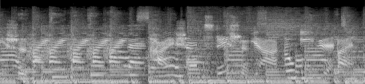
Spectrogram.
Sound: Mandarin

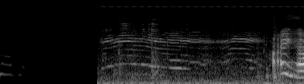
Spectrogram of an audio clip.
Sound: crying

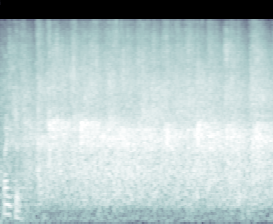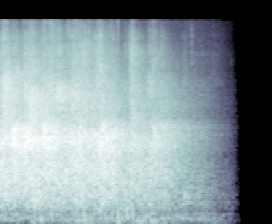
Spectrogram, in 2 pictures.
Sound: applause

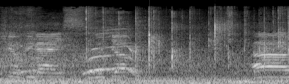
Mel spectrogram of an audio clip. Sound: team cheers

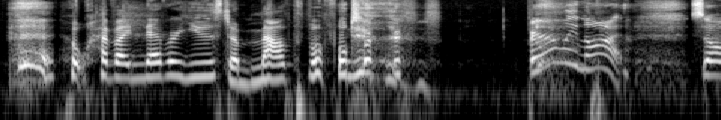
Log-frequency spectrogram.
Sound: laughs

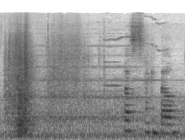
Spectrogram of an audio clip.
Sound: bell ringing

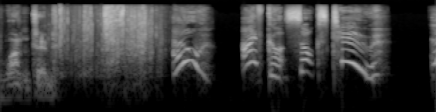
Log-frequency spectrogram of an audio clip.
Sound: tearing

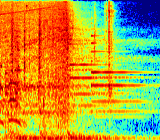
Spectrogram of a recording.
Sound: doorbell rings

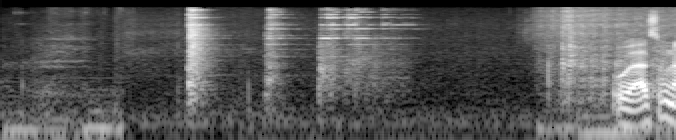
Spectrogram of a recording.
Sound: spoon clatters on floor

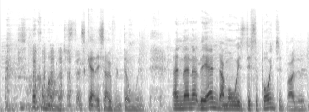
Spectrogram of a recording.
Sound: chuckles

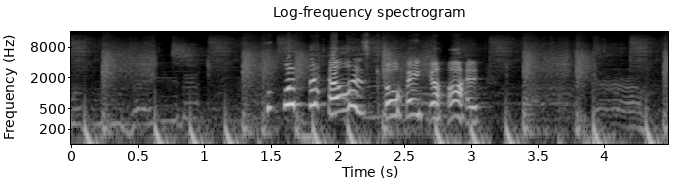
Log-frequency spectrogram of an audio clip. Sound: chuckles

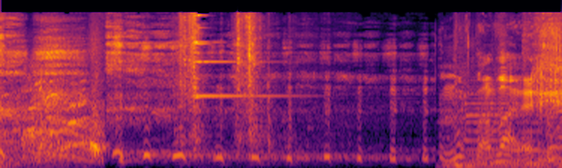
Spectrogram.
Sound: laughter

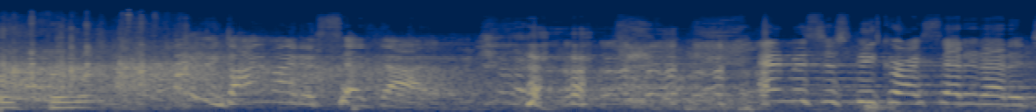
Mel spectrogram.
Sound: applause

